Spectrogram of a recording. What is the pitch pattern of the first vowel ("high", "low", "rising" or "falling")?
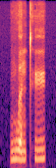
rising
